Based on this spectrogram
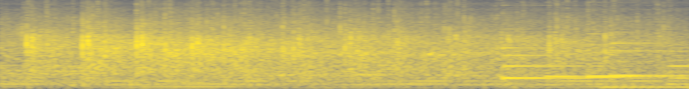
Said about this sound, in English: It's a Saturday afternoon. We are in church. Clap for your neighbor and clap for yourself.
